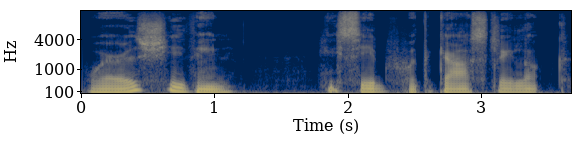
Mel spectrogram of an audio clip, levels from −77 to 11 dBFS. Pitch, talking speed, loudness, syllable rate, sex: 95 Hz, 165 wpm, -19 LUFS, 4.2 syllables/s, male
